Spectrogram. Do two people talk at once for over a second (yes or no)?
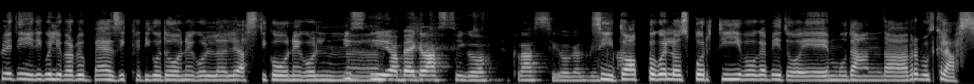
no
